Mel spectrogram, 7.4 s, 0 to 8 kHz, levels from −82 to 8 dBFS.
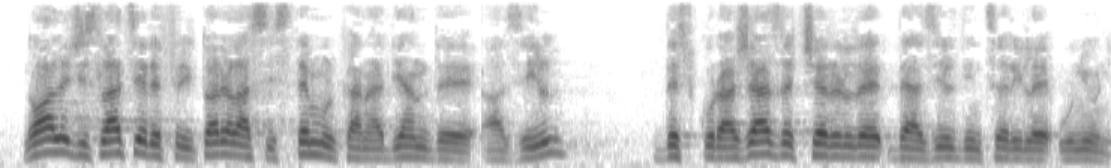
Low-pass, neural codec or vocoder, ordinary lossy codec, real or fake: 7.2 kHz; none; none; real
